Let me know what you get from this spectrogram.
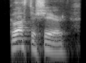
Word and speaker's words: Gloucestershire: Gloucestershire. In Gloucester, which is in Gloucestershire. Shire, not sheer.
